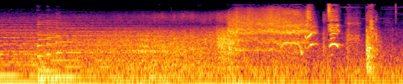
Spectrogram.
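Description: A car braking sharply and nearly running over a pedestrian in a radio drama: a low engine hum swells into a broad rush, then a few short, high squealing screeches cut in near the end.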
